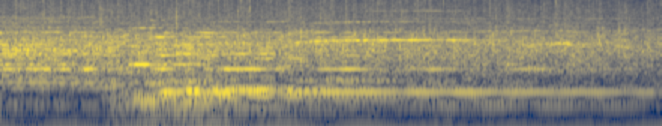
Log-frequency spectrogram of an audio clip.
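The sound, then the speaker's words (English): Audience applause and cheering at a gospel praise celebration: a dense, steady wash of clapping with a few whooping cheers early on, loudest near the start and slowly tapering. “Put your hands together and praise the Lord for these wonderful voices and musicians. Come on, everybody. Make some noise in the house tonight for the Lord.”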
